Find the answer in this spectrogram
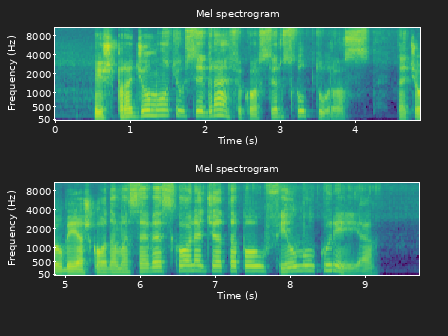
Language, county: Lithuanian, Panevėžys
